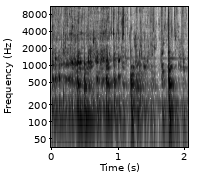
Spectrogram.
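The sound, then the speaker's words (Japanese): Fukushima sake glugs and splashes as it is poured from a Japanese four-go bottle, a faint, uneven gurgling stream with a few sharper splashy pulses. “日本酒独特の4号瓶の音なんですね。それでは正真正銘の福島の日本酒を注ぐ音をお聞きください。”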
